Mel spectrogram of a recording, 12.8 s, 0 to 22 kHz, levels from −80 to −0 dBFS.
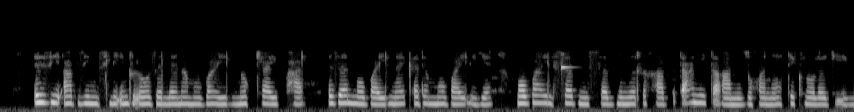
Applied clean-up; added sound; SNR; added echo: neural diffusion model UNIVERSE++.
